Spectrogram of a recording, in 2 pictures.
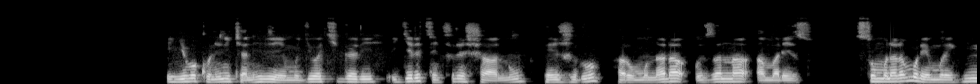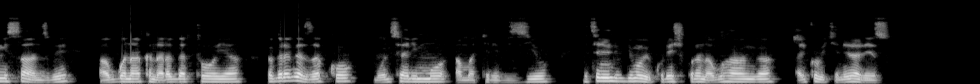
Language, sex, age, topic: Kinyarwanda, male, 18-24, health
